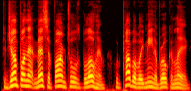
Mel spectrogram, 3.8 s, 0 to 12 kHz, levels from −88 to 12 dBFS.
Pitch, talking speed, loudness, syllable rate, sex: 165 Hz, 250 wpm, -19 LUFS, 5.6 syllables/s, male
